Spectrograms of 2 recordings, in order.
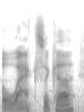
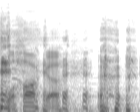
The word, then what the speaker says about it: Oaxaca: And then you've got Oaxaca's Mexican cuisine, and I know a lot of you are going to pronounce it Oaxaca. You're wrong. It's Oaxaca, and it's Tex-Mex.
